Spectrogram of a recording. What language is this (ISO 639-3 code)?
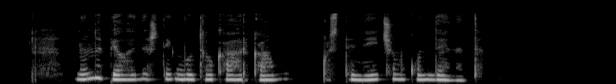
chm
